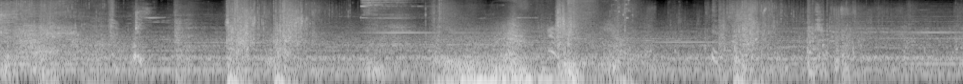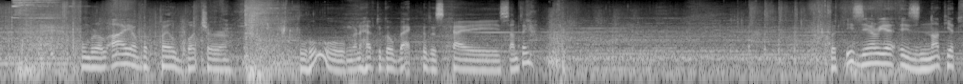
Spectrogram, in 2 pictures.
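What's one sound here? Heavy footsteps crunch over brittle ground.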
